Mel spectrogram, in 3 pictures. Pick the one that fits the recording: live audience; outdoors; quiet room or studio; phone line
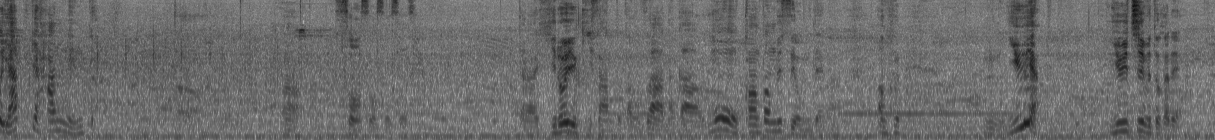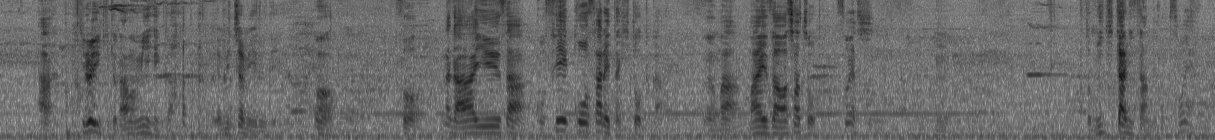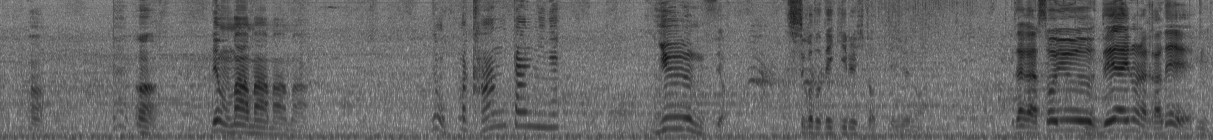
outdoors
